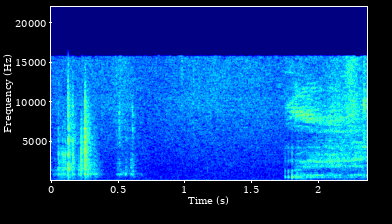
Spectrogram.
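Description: Small steel ratchet parts clinking as they are handled: a quick cluster of sharp metallic clicks at the start, with one more soon after.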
